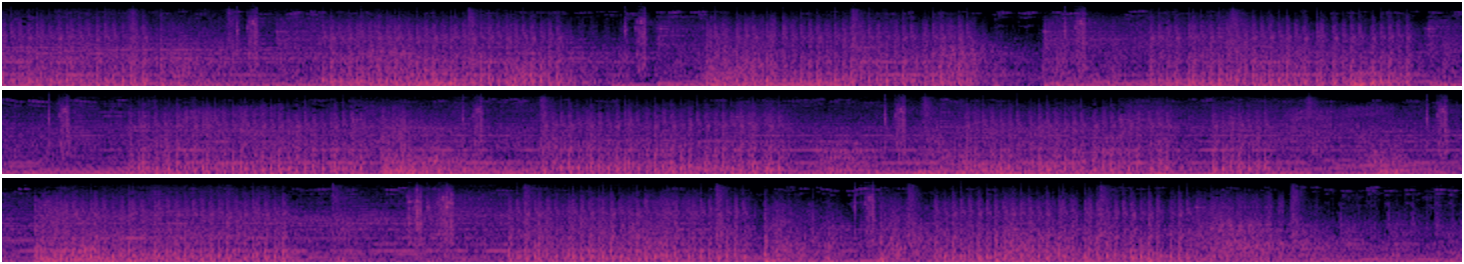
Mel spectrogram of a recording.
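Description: In the video game Enter the Gungeon, dense gunfire rattles almost continuously, with rapid shots, crashes and impacts packed together at a loud, even level and only brief dips.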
